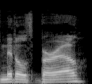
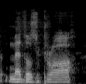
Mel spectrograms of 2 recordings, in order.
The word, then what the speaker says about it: Middlesbrough: And Graham, just before we get angry tweets, we should note it's pronounced Middlesbrough. That's how everyone likes to pronounce it.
